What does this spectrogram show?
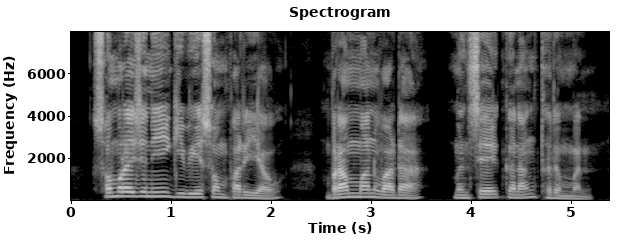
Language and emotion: Bodo, neutral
